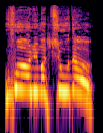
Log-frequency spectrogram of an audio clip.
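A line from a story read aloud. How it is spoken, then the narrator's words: Yelling. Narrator (Russian): завопил Кефир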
